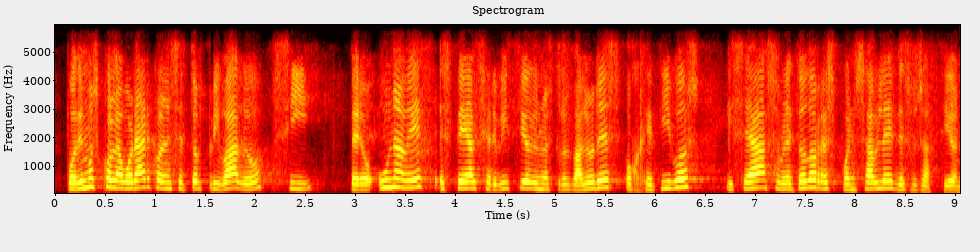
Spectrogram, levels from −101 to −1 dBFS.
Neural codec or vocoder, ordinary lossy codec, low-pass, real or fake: codec, 16 kHz, 2 kbps, FunCodec, trained on Chinese and English, 25 frames a second; Opus, 24 kbps; 5.4 kHz; fake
